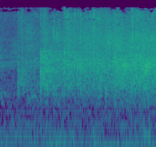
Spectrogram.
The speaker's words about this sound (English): Now, if you're not clapping right now, come on, something's wrong.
